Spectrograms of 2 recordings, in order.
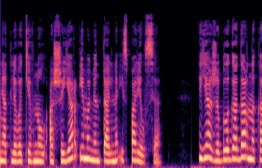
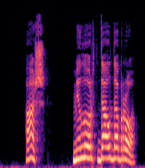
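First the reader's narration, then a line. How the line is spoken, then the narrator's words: Shouted from a distance. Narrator (Russian): крикнул от ворот вернувшийся Надир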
